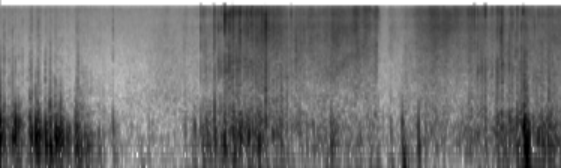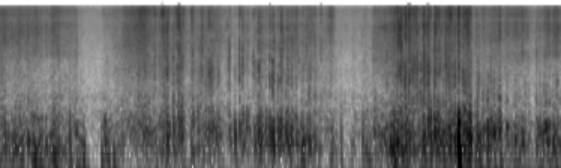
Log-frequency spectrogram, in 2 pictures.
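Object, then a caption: Textured knit fabric. A grey textured knit fabric is held up and scratched with fingertips and nails. Dense, irregular scratchy crackling comes in bursts with brief quieter gaps, mostly low thuds of handling under a faint bright rasp.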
